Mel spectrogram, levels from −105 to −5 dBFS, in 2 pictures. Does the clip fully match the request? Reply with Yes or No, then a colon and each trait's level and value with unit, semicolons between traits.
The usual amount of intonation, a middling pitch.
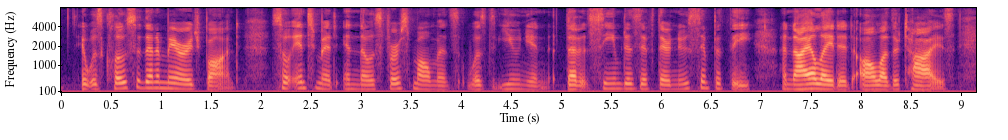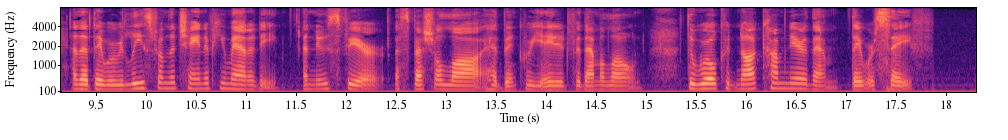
Yes: average, 3.0 semitones; medium, 165 Hz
